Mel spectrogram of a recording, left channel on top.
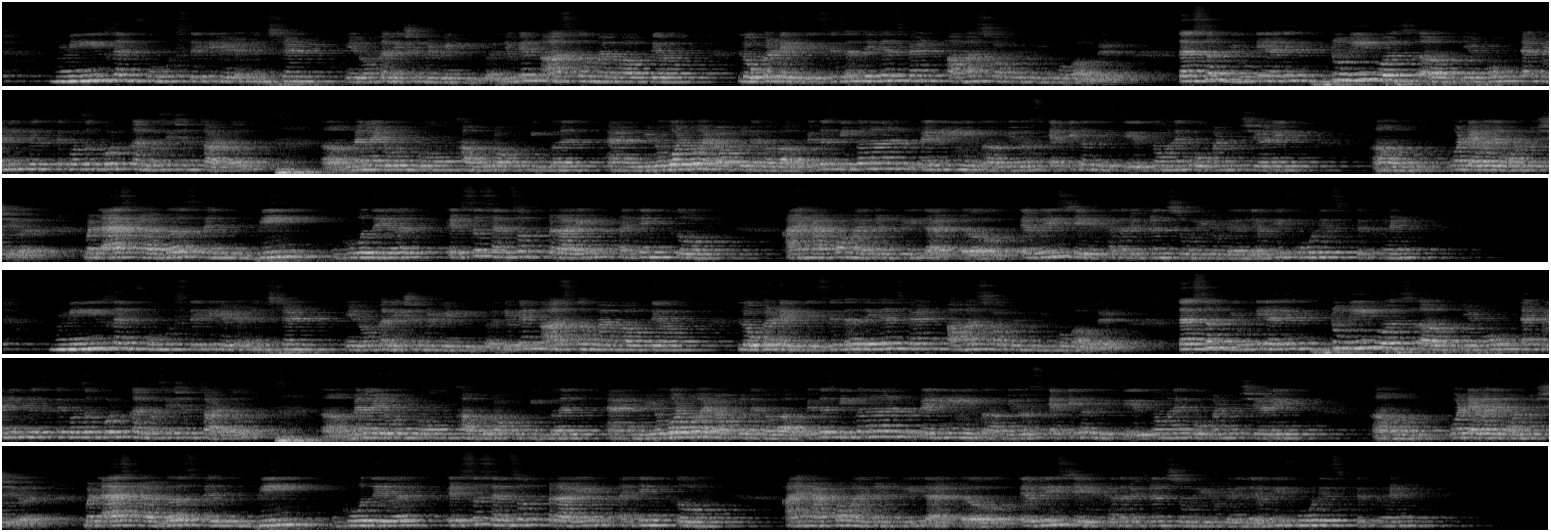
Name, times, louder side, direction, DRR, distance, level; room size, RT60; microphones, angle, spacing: voice 1, 0.5-3.0 3.4-6.8 7.4-11.1 11.4-11.5 11.8-28.4 29.2-33.9 34.2-35.1 35.4-38.1 38.7-45.0, equal, 15° right, -9 dB, 0.7 m, -29 dB
2.5 x 2.4 x 2.3 m, 1.5 s
head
